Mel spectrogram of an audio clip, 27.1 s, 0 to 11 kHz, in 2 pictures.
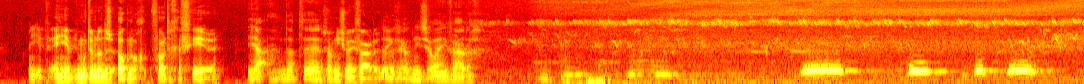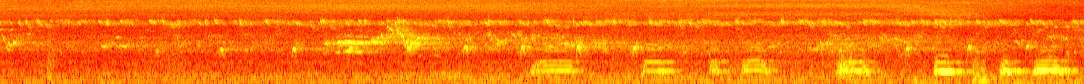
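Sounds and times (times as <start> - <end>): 
faint insect hiss: 0.0 - 27.0
speech: 0.4 - 8.6, 11.4 - 13.1
birds chirping: 4.7 - 27.0
desert tawny owl hooting: 6.7 - 16.5, 17.1 - 27.0.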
